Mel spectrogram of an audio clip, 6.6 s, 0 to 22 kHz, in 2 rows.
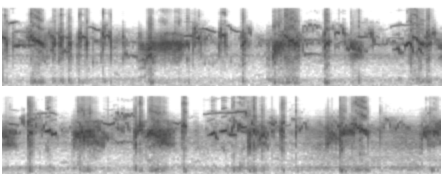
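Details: Hungry ospreys at a nest, filmed by a nest camera late on the night of 10 July 2021 as a medium-sized fish is brought in; high, sharp chirps run almost nonstop among dense clicking and rustling nest noise.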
